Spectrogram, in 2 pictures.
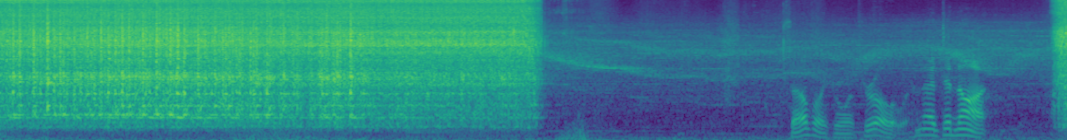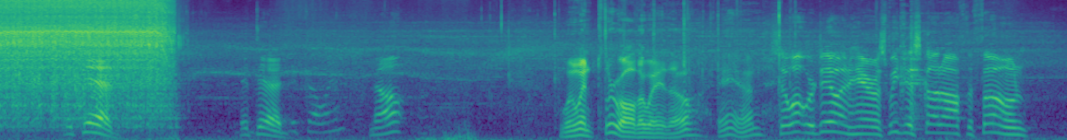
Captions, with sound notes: Sound like it went through. - No, it did not. (drill buzzes) It did. It did. - Did it go in? - No. - We went through all the way though, and. - So what we're doing here is we just got off the phone.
